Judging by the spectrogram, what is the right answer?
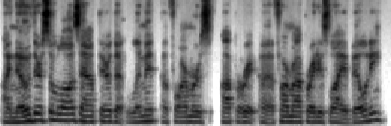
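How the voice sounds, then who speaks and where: Hoarse man giving a quick webinar talk. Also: medium pitch, darkish tone. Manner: quick, with frequent restarts and fillers. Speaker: extension educator. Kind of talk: webinar presentation.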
